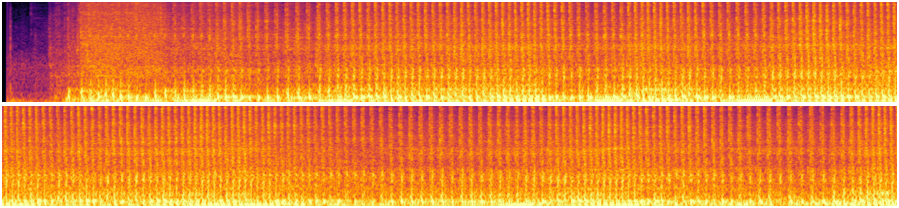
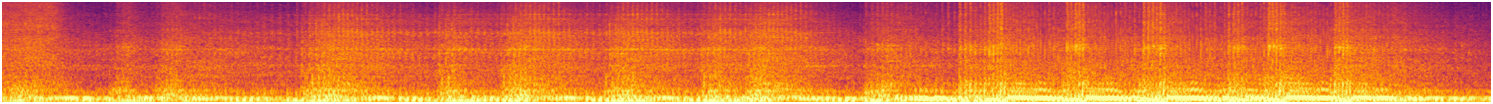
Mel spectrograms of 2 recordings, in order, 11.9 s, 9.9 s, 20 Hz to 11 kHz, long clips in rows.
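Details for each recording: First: Honda CG125 motorcycle engine making an alarming noise: a loud, rapid, hammering tap from the top end throughout the run. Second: Honda CG 125 after a low-budget engine noise repair with tappets set to 0.08 gauge: final sound test shows a steady single-cylinder beat rising cleanly with revs and no top-end tapping; normal running.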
